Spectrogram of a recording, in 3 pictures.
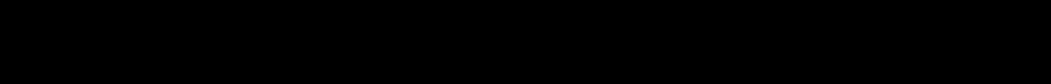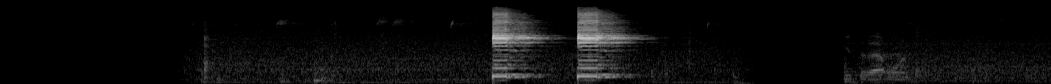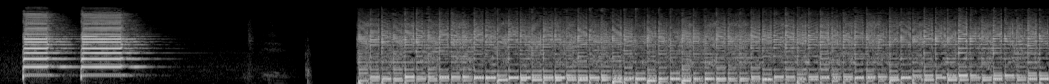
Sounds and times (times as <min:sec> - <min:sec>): Outside, urban or manmade: 0:12.2 - 0:18.2, 0:18.9 - 0:31.5
Vehicle horn, car horn, honking: 0:15.4 - 0:17.1, 0:21.2 - 0:23.0
Speech: 0:19.0 - 0:19.7, 0:23.5 - 0:24.0.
